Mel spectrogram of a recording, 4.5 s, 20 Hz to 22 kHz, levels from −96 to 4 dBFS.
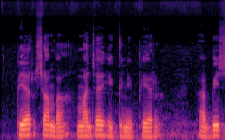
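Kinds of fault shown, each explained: Time-stretched section: from 1.51 s the speech slows to about 0.72 speed, pitch unchanged, likely from stretching software. It drags, with spectrogram harmonics widening horizontally.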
